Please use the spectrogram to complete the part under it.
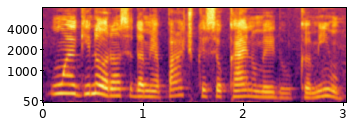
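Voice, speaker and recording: A woman, telling her own hard story as a podcast guest, animated and vivid, acting out what people said. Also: mid-range voice, fast talker. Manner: vivid, animated retelling with acted-out dialogue and sound words. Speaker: guest, cancer survivor. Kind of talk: emotional storytelling in a podcast interview.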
